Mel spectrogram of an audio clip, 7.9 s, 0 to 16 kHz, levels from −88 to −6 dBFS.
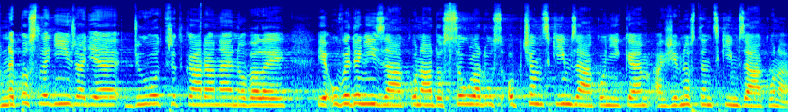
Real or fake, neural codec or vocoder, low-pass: fake; vocoder, 48 kHz, 128 mel bands, Vocos; 14.4 kHz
